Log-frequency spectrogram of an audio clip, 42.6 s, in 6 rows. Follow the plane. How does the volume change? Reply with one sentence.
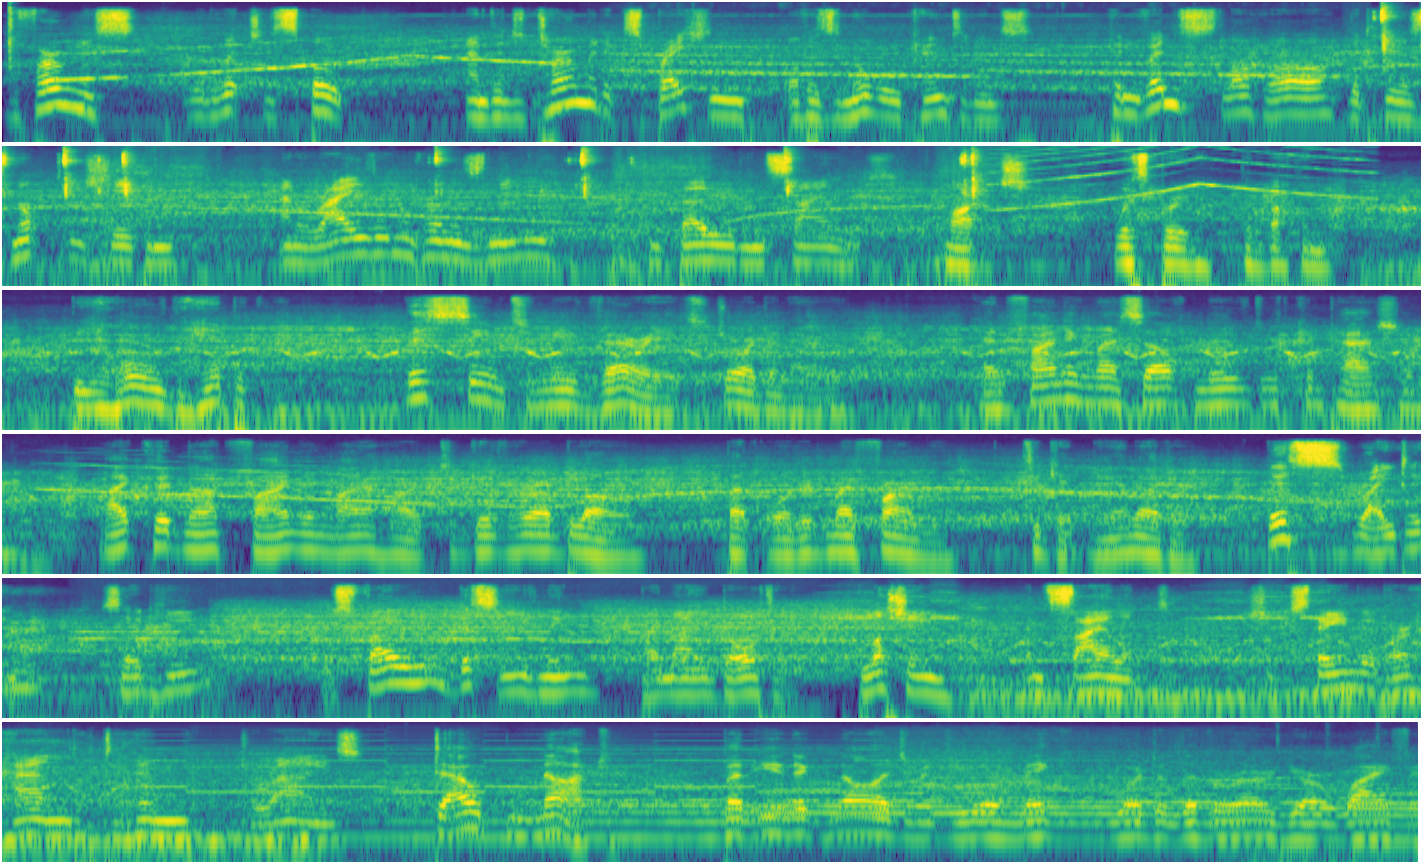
The loudness of the plane goes up.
